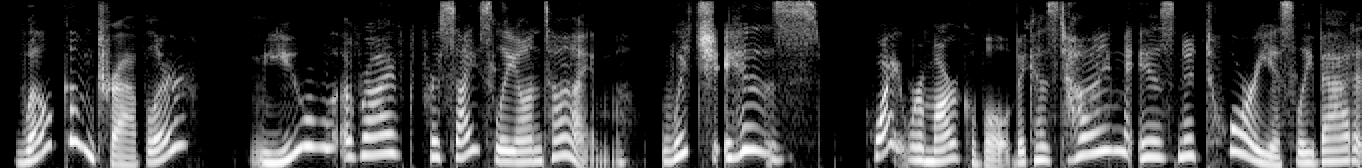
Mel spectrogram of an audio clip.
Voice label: Sassy game guide explainer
